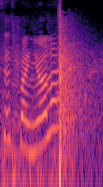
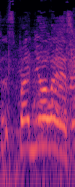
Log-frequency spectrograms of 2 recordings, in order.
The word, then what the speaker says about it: españoles: How do you say it? Amigos españolas? Amigos españoles, but amigos españoles. Españoles. Amigo españoles. Amigo españoles. Okay.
